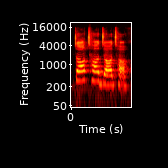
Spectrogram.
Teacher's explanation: কোন ব্যঞ্জন ধ্বনি বর্ণসমূহের উচ্চারণ স্থান অগ্রতালু, সামনের তালু দিয়ে আমরা উচ্চারণ করছি কি চ ছ জ ঝ, আমাদের সামনের জিভের সম্পূর্ণ অংশটা লাগছে, ঠিক আছে, তালুতে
